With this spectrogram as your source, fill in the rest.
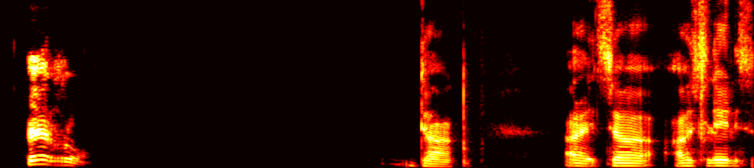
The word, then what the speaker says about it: perro: Try to trill the double R in each word. Perro.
